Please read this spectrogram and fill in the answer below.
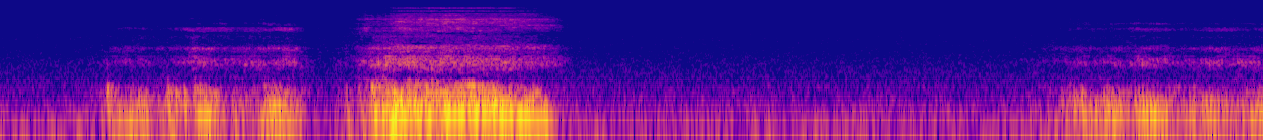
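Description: Low rattling snore on an in-breath, then a pause and a softer breath in a quiet room; snoring during sleep.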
